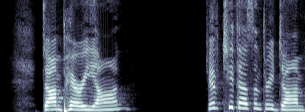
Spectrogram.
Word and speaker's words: Dom Perignon: you have 2003 and she doesn't even say it right right she doesn't say Don Perignon she says Don perion Dom Perignon do you have 2003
